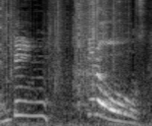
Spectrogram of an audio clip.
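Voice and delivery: high ringing "ding", then loud "Skittles"; magical exclamation. Acted. Showing the hippie how wishes appear, high excited exclamation. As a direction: exclaim it high, like candy popping up. Demonstrates wishing candy into being.

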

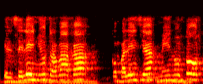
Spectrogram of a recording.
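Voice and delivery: ordinary talk

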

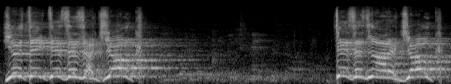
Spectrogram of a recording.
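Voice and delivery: high shouted mock fury; angry banker shout. Banker yelling down the phone at the storyteller, high and furious. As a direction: bellow it like an outraged bank officer.

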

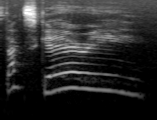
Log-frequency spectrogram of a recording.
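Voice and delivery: high, soft, very drawn-out dread; creeped out. Real, not acted. Reader reacting to a frightening story, creeped out. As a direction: stretch it into a small whine.

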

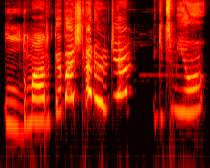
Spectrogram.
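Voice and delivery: loud, high-pitched relieved cry; excited scream. Real, not acted. Gamer to viewers after a close call, excited scream. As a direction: squeal with near-death relief. Narrow escape in game.

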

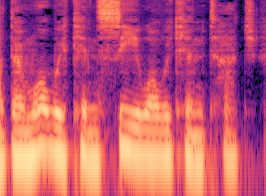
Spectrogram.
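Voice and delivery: ordinary talk, nothing marked

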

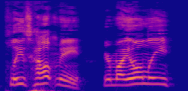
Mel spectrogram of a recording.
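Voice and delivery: very high, loud cry for help; frantic begging. A narrator's reading. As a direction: plead in panic until cut off. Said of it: "she begged again".

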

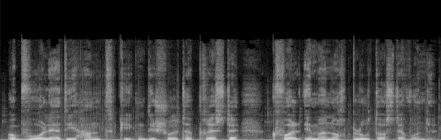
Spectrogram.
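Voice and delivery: ordinary delivery, nothing marked

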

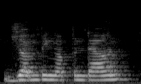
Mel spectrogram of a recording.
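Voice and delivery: ordinary delivery, nothing marked

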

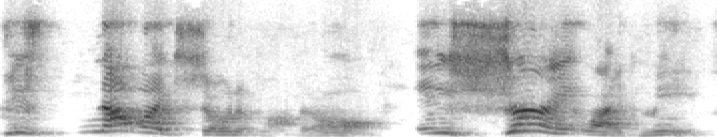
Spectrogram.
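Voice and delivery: put-on teen boy bursting out bitterly about his brother; bitter outburst. A narrator's reading. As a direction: spit it out with hurt and resentment. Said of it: "I just burst out bitterly".

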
